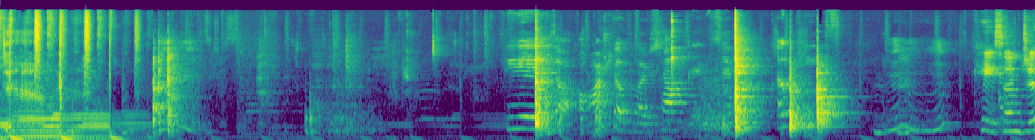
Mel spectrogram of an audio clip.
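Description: Background music cuts out about a second in; then, from about halfway, glass storage jars and their bamboo lids clink and knock sharply against each other and the counter as they are filled and pressed shut.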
